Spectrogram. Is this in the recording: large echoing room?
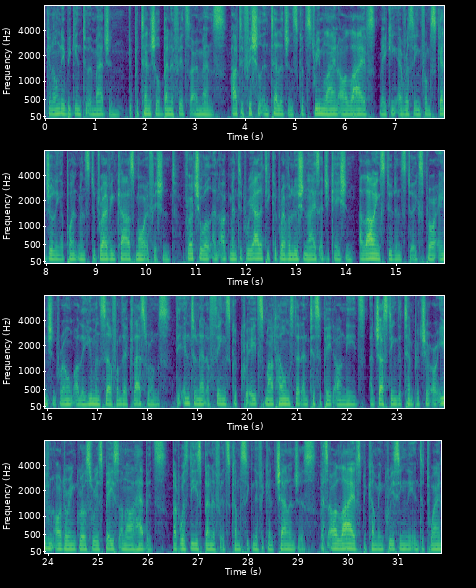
no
